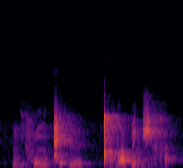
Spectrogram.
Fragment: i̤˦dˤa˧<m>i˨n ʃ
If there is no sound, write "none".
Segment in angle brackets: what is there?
ɓ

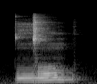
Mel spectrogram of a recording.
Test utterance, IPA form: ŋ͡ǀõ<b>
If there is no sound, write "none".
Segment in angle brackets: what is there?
b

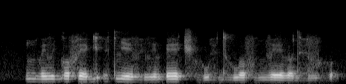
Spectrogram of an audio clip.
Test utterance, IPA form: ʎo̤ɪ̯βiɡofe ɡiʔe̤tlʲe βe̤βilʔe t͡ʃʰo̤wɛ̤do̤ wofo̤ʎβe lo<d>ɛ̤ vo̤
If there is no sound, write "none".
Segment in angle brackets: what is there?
d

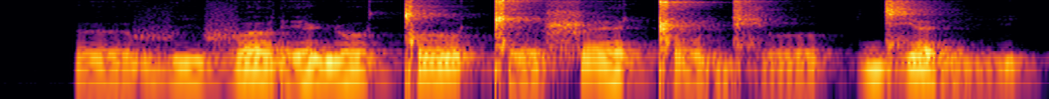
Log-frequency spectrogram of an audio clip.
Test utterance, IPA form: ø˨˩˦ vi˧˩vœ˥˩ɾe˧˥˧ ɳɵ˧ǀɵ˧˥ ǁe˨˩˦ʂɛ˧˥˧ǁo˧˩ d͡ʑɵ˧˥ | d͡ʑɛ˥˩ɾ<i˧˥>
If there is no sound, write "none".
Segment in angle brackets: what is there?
i˨˩˦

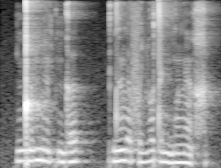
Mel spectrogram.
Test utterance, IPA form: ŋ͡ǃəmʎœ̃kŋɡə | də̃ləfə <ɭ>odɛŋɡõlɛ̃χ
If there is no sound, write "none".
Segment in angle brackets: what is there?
ʎ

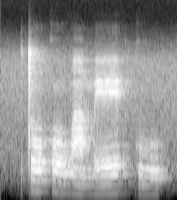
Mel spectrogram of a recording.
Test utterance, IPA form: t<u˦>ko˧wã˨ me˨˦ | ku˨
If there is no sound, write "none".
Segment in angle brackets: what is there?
o˦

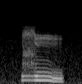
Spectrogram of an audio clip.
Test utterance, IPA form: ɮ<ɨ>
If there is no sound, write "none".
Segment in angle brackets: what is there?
i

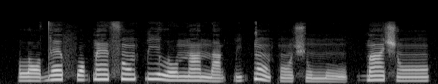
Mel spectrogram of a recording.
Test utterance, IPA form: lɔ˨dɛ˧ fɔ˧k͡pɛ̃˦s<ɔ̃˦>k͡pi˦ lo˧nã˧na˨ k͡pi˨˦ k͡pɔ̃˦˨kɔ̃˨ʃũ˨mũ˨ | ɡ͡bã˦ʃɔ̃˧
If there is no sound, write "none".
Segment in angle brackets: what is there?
ɔ̃˦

